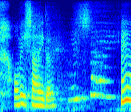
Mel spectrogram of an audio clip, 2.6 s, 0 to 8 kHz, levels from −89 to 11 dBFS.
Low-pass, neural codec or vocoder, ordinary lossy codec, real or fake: none; codec, 16 kHz, 0.5 kbps, X-Codec, HuBERT features, trained on general audio; none; fake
